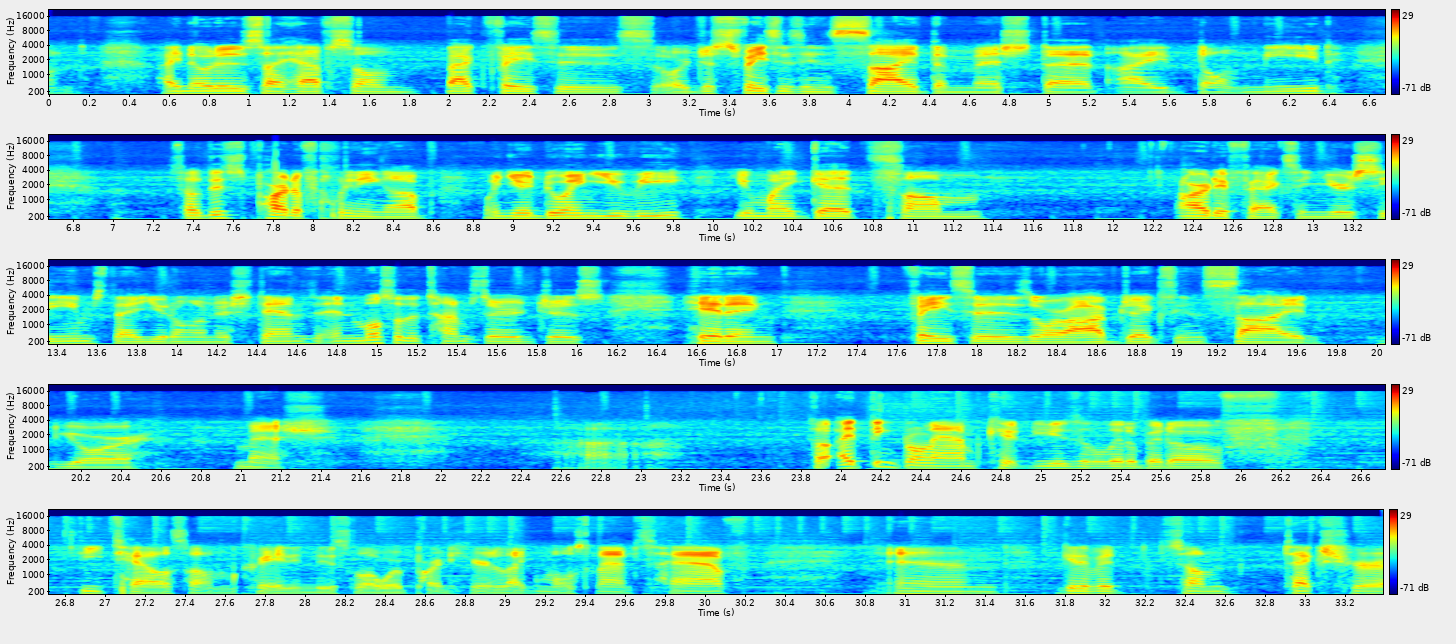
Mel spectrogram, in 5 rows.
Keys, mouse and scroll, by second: 2.4 middle click, 4.1-8.3 middle drag, 8.8-11.7 middle drag, 12.1-14.5 middle drag, 14.7-15.5 middle drag, 15.9-17.3 middle drag, 27.0-28.9 middle drag, 29.4 middle click, 31.7 middle click.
